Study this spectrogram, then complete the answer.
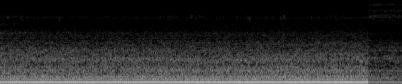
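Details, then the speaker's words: Vending-machine refrigeration unit on 253 V, brought in with compressor not running: the fan now sucks air in instead of blowing out, a steady low hum with constant fan rush; evaporator frosting up, normal running. "Okay, so now it sucks in like it should. Before, they're blowing out."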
